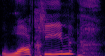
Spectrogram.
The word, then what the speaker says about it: Joaquin: put that out there Joaquin if you've never seen the name Joaquin and you you hear that it's perfectly reasonable to think it would be w I don't know what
